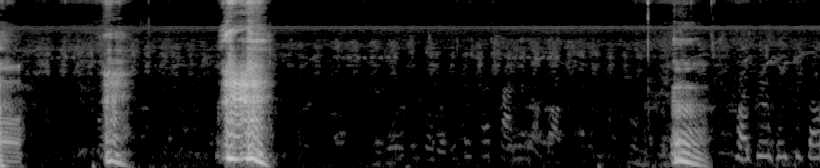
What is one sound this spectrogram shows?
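An elderly man lets out a loud, satisfied sigh.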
